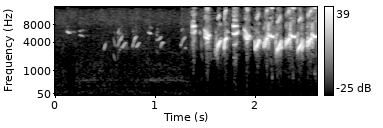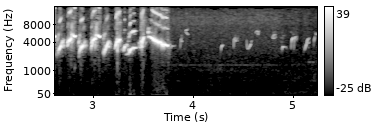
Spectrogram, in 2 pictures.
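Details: European goldfinch batbata singing, used to keep a captive goldfinch in song: soft scattered chips, then a loud, steady rush of tinkling twitters for over two seconds, ending in a long note, with faint chips after.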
